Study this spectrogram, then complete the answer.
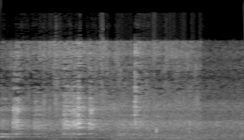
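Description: A ladle scrapes and clinks against a pot while northern Thai pork offal curry is scooped into a bowl, producing close, soft metallic knocks and wet stirring sounds with no talking.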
